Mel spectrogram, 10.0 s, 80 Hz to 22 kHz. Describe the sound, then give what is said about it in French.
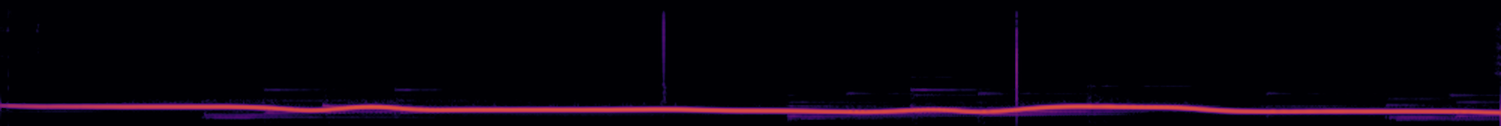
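A digital Terpsitone, a project begun at the University of Singapore in 2021 using the Xbox Kinect, plays Debussy's Clair de Lune as a slow melody, its pure, whistle-like electronic tone gliding smoothly between notes, steady and clear over faint, soft lower accompaniment. “Voici donc le Terpsitone numérique, un projet lancé à l'Université de Singapour en 2021.”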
